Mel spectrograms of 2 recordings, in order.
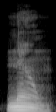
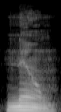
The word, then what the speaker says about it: não: Now, try keeping your mouth just barely open when you say it… “não”… “não” So if you wanted to say “I DON’T wanna go”, you’d say **“Eu NÃO quero **ir”…**“Eu NÃO quero **ir”.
